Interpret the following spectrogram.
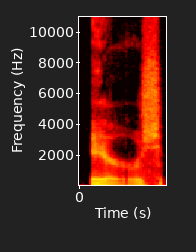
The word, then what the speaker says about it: AIRSS: intelligence risk scoring system airs pronounced like the plural of air and in part one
